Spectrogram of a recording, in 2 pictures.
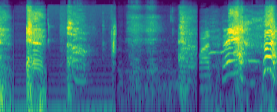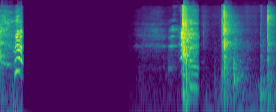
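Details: Coughing sounds from a compilation of repeated coughs, recorded in ASMR style.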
